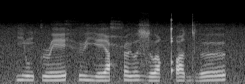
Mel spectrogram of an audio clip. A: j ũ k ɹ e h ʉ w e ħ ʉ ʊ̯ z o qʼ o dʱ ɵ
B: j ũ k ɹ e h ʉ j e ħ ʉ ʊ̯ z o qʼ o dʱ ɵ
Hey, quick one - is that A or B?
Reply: B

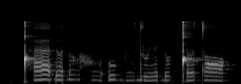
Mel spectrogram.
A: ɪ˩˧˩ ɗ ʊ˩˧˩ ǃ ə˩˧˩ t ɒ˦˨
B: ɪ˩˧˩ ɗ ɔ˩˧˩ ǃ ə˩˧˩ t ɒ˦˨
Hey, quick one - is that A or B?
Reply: A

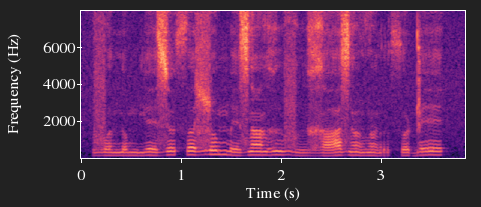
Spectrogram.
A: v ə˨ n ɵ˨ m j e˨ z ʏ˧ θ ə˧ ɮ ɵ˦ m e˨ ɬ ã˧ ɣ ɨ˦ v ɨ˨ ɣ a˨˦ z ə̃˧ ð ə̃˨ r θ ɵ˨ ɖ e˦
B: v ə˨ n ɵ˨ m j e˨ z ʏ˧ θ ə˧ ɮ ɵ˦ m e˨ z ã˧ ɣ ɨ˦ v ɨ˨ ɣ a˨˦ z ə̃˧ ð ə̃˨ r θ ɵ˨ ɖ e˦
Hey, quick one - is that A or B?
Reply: B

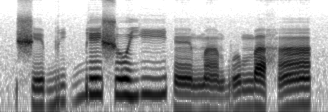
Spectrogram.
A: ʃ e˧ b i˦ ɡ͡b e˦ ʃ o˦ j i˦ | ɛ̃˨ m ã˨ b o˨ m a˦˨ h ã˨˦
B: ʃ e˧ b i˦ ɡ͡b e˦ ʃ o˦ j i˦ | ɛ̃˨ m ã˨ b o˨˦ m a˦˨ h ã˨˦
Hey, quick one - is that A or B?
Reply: B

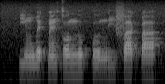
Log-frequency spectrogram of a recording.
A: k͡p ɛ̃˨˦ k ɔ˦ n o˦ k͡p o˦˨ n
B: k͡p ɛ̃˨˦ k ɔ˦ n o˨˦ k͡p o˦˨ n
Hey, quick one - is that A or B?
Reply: A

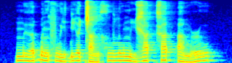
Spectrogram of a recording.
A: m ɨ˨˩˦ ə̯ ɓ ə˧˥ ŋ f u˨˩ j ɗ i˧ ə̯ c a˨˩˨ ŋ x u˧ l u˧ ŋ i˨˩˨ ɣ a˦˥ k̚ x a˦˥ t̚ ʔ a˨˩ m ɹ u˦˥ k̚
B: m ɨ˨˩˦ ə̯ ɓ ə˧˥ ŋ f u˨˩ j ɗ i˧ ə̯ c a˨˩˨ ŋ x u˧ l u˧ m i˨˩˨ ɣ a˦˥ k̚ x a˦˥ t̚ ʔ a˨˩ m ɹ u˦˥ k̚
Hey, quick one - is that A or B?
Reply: B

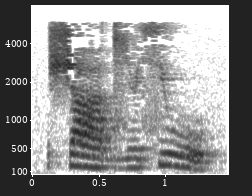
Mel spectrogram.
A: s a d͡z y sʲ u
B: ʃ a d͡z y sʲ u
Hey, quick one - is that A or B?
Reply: B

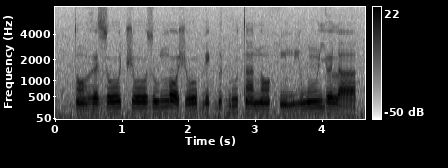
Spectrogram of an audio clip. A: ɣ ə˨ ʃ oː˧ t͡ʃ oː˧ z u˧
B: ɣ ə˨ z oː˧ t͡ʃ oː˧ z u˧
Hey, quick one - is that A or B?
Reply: B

